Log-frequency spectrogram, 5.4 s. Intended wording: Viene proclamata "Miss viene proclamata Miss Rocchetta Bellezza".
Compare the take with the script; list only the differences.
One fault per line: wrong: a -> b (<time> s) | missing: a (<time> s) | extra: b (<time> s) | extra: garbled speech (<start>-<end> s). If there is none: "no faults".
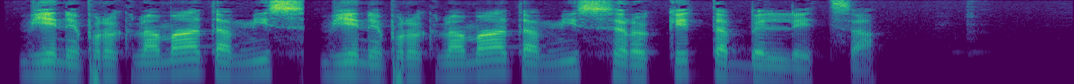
no faults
